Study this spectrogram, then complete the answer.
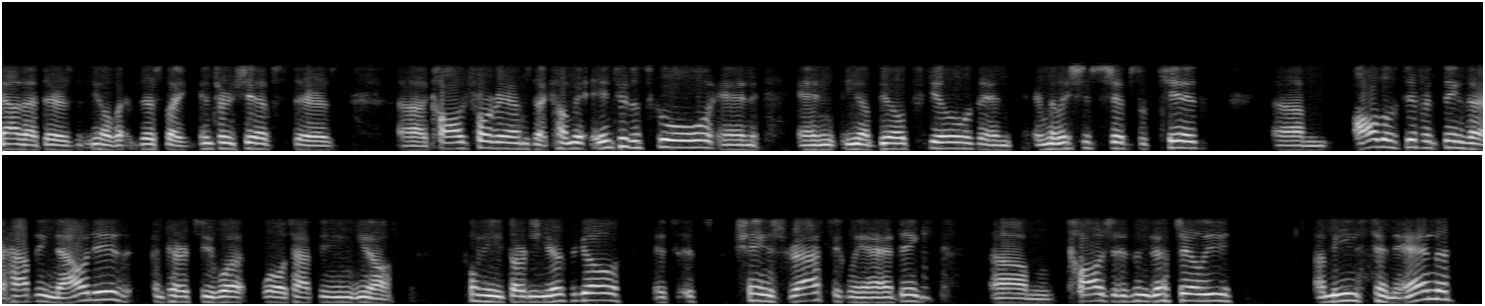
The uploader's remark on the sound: The phone lines have completely blown up and the people chime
